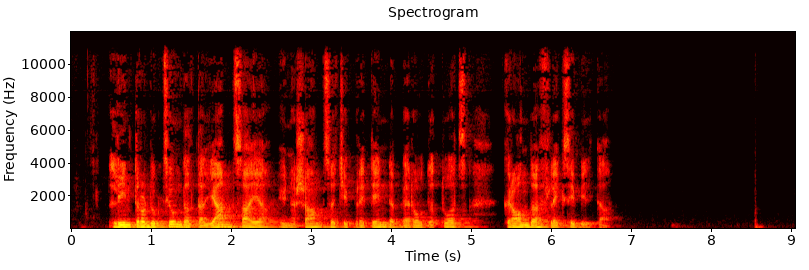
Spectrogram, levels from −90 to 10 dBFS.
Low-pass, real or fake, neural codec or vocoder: 10.8 kHz; real; none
